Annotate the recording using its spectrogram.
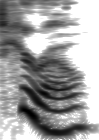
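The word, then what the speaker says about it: Hiro: name of the main character is hero that's spelled like the Japanese first name h r o and the last name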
